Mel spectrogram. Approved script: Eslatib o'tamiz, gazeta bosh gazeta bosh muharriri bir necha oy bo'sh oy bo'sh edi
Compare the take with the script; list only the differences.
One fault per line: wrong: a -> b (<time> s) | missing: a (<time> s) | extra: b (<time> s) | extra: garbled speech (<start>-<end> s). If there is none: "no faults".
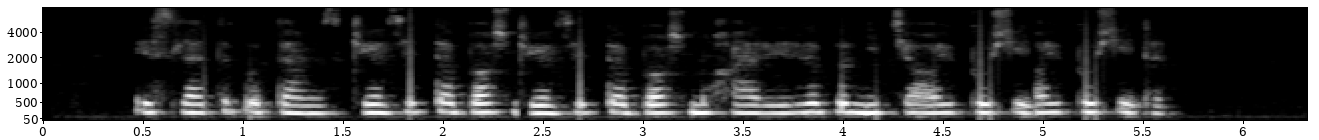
no faults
